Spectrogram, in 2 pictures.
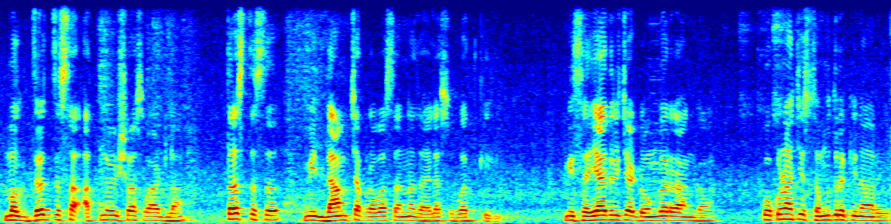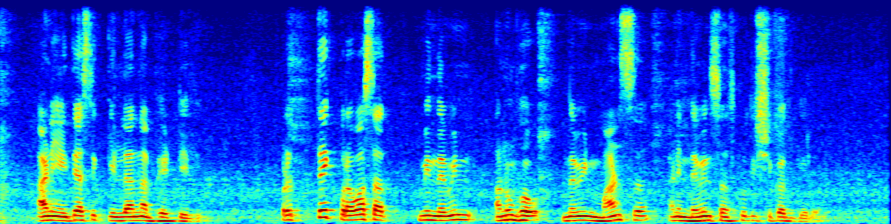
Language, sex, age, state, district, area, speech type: Marathi, male, 45-60, Maharashtra, Thane, rural, spontaneous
